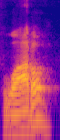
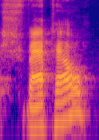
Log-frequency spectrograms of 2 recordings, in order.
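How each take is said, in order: First: The name starts with a 'w' sound. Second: The name starts with a 'shv' sound. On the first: This is how the name is actually said. The speaker calls it right. "it's Waddle" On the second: This is how the name looks from its spelling. The speaker calls it wrong. "Looks like Schvatal, but nope"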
